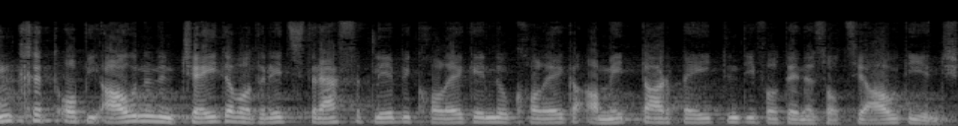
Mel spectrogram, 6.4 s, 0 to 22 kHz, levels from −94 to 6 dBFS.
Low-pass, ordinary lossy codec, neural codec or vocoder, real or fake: 10.8 kHz; none; none; real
